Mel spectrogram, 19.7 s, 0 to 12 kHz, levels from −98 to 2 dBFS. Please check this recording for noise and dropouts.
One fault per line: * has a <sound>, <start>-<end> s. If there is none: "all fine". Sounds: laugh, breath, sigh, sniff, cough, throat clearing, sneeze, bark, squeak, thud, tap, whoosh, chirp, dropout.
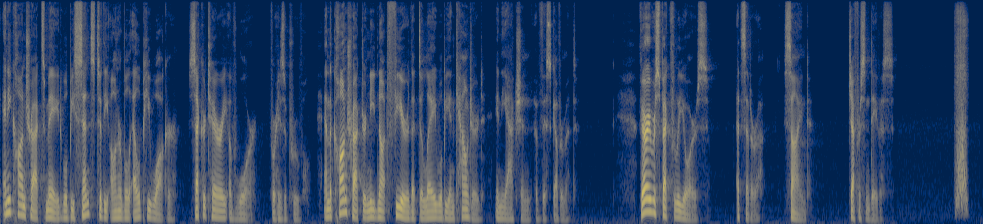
* has a sniff, 19.1-19.4 s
